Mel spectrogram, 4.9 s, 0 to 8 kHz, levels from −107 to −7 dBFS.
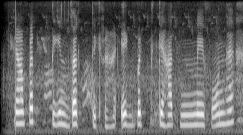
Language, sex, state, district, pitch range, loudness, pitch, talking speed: Hindi, female, Uttar Pradesh, Jalaun, 230-275 Hz, -21 LUFS, 245 Hz, 185 wpm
